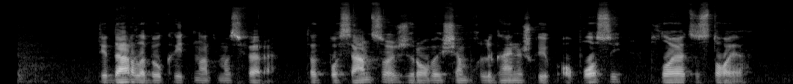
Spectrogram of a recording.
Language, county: Lithuanian, Vilnius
